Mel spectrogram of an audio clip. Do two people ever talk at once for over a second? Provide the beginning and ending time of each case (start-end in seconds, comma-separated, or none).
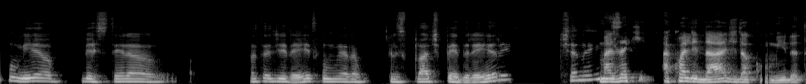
none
